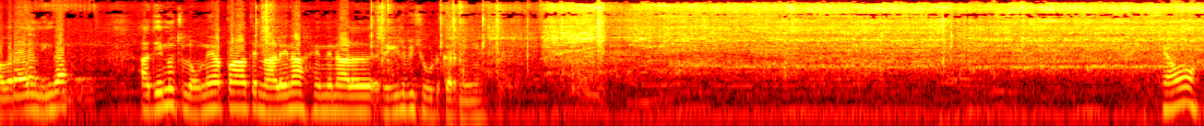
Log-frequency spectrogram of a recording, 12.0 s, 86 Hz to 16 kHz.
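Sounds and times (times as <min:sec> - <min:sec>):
toy electric motor whirring: 0:03.8 - 0:12.0.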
